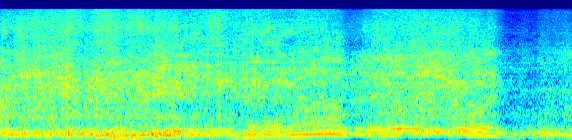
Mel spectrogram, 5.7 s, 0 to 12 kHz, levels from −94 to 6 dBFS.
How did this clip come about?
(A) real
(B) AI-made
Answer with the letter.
B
